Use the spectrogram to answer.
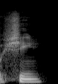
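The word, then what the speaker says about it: she (し): Oh, she. – And what is... – Or yon. You can say yon or she. – What is seven? – Seven? Nana. Or she.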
